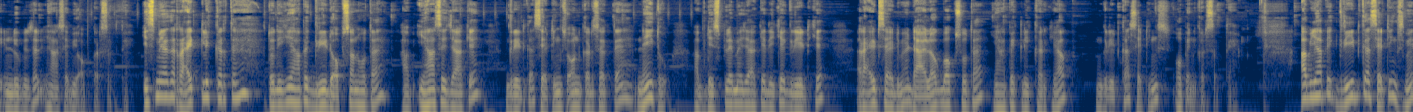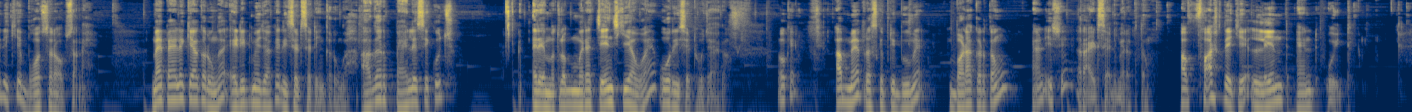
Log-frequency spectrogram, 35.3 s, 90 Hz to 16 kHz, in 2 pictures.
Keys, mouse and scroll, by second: 2.3 right click, 3.9 click, 12.3-20.3 drag, 28.4 middle click, 28.8 space, 29.9 click, 31.1 alt+right click, 31.5 alt+middle click, 31.9 alt+right click, 32.2 alt+click, 34.5-35.3 drag.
